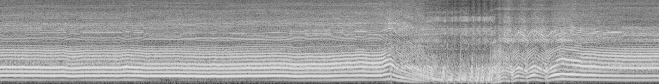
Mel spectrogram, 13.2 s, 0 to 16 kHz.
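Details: New Husqvarna 562XP Mark II chainsaw, first-ever run, cutting a log: high even scream drops sharply as it bites in, then climbs back cleanly; normal running under load, found its tune quickly.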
